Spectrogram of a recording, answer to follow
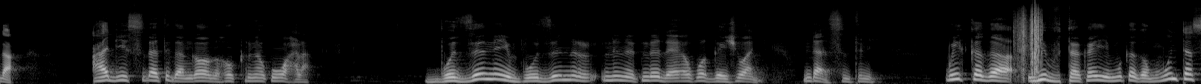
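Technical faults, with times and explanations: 10.13 to 10.43 s, cable scratch noise: a dense, uneven burst of scratching and rustling lies over the speech for about 0.3 s, roughly as loud as the speech, likely from a worn cable or connector shifting so its contact resistance changed rapidly.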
